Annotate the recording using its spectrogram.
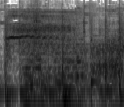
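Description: Background music with a stepping bass line, and a horse whinny sound effect with a quavering high pitch through the first second and a half.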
